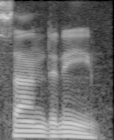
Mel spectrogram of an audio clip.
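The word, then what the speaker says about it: Saint-Denis: Don't forget it's pronounced sand. Got it, Goo. It's sand for that proper French flare.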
